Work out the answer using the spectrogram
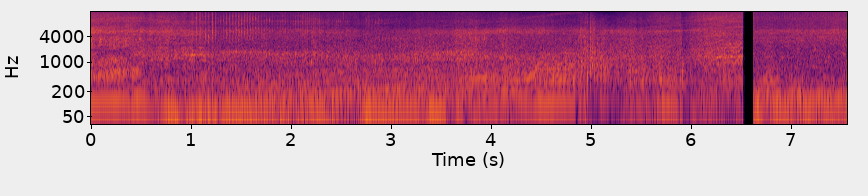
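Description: Mk2 Ford Focus ST's 2.5-litre turbocharged five-cylinder accelerating hard as it pulls away, the engine note climbing and falling back several times as it shifts up through the gears. The sound cuts out briefly near the end, and another car's engine follows.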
